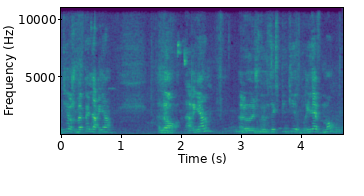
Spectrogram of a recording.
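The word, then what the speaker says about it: Aryen: Alors, Arien, je vais vous expliquer brièvement, ça s'écrit A comme Albert, R comme Robert, Y comme Yves, E et N.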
